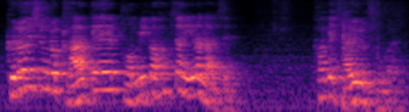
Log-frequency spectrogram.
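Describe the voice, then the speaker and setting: A man teaching high school math in a classroom lecture. He asks his students questions, answers them himself and talks to them casually. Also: expressive, fast, darkish tone. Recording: echoey room, distant mic, faint noise.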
